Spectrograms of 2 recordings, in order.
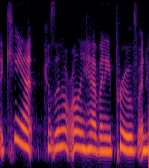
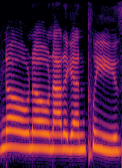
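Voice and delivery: slow, mock frightened, whimpering, pleading voice; 2 semitones higher than usual. Retelling a scene of someone overheard begging in a classroom: imitating someone whimpering. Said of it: "he heard somebody whimpering".

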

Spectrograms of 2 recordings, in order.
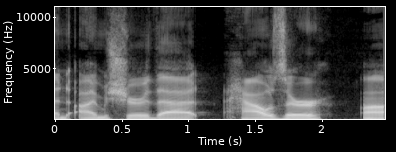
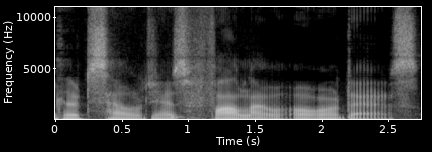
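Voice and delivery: very low, deep, very quiet, very slow, barely spoken; 7 semitones lower, 10 dB quieter than usual. Speaker redoes the quoted line the way Crosshair would say it, Crosshair voice. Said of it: "That's more like Crosshair".

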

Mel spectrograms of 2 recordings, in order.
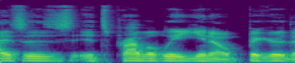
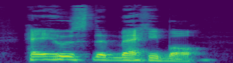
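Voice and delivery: bad, terrible fake Spanish accent; 3 semitones higher than usual. Joking with others in conversation, in a terrible Spanish accent. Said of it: "That was a terrible Spanish accent".

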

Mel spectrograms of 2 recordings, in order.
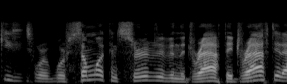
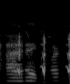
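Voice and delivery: put-on hoarse voice, barely talking, quieter; 11 dB quieter than usual. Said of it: "He can barely talk".

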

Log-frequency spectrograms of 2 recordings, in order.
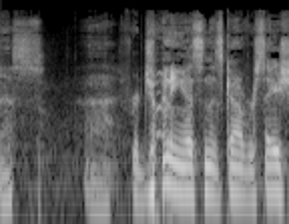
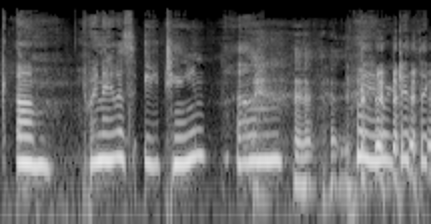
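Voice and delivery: mock innocent sweet voice, much higher and slower; 7 dB louder than usual. Retelling how a woman started her story, mock sweet voice. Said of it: "she comes in all sweet voice like".

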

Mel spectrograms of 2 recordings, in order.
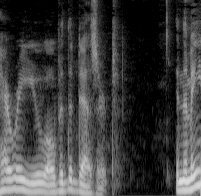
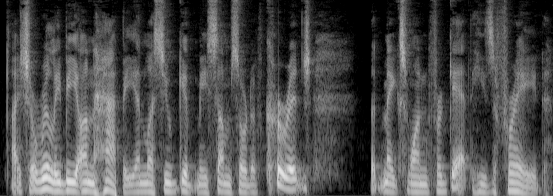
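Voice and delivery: usual speaking voice

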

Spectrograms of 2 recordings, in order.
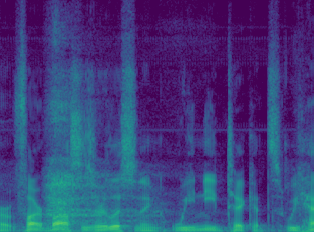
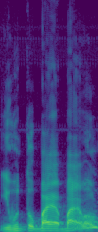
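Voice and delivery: inaccurate put-on Mexican accent, pitched up; 8 semitones higher, 4 dB louder than usual. Acting out a street seller offering a smuggled Bible: put-on wrong accent. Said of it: "wrong accent".

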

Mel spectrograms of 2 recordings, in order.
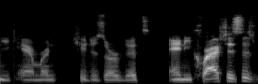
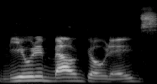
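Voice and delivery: speaking through laughter, higher pitch; 5 semitones higher than usual. Quoting a funny scene from an episode, laughing while talking. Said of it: "I'm sorry, I'm laughing".

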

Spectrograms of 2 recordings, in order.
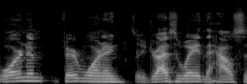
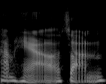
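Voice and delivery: witchy, creepy voice; 2 semitones higher, 6 dB quieter than usual. Retelling a film scene where the creepy witch lady calls someone over: creepy witch lady voice. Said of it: "cool creepy witch lady".

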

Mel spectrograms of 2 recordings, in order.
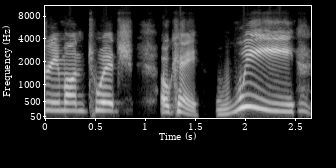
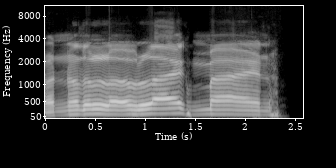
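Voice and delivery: put-on deep, smooth soul voice, pitched lower; 9 semitones lower than usual.

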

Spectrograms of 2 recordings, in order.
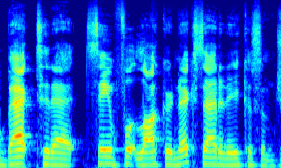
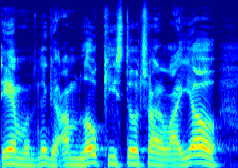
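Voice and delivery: normal talking voice

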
